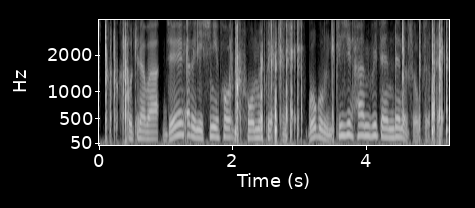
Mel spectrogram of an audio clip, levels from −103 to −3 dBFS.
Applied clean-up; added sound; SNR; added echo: neural diffusion model UNIVERSE++.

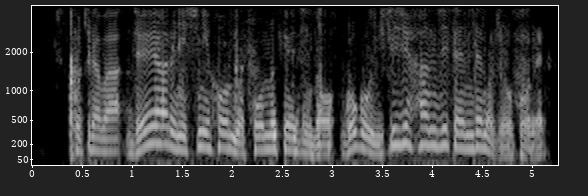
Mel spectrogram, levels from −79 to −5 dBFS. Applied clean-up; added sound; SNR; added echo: neural mask model Resemble Enhance denoiser.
